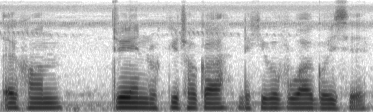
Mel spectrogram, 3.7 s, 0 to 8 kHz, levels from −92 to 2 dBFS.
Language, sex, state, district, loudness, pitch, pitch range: Assamese, male, Assam, Sonitpur, -17 LUFS, 120 Hz, 115-125 Hz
